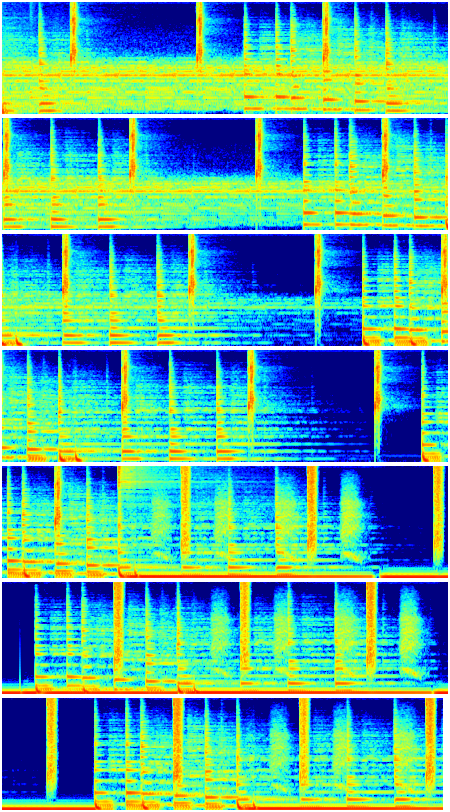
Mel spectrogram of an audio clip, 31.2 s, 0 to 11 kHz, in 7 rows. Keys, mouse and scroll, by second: 0.3 click, 1.2 click, 2.7 KP_Add, 8.3-9.5 drag, 11.2-12.7 drag, 18.5 click, 18.9 click, 21.0 KP_0, 24.7 click, 25.6-30.4 drag.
